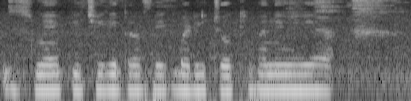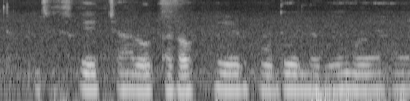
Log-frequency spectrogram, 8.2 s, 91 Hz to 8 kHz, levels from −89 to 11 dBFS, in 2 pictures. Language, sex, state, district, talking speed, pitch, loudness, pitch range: Hindi, female, Rajasthan, Bikaner, 125 wpm, 150 Hz, -19 LUFS, 150-155 Hz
